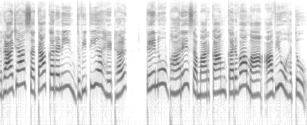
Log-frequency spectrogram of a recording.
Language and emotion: Gujarati, neutral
